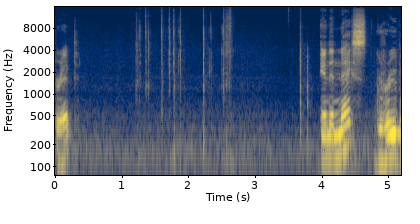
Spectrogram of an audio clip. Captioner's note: buttons clicking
